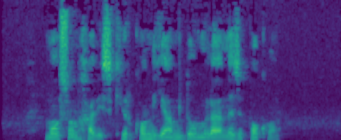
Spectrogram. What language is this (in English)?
Esperanto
